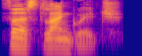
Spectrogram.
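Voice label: "first language", British English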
